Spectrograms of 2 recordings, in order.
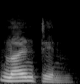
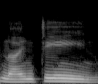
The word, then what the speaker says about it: nineteen: In the first word 19, which part of the word is stressed? Teen. But by mistake we pronounce it as 19. It is not 19, it is 19. What is it? 19.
